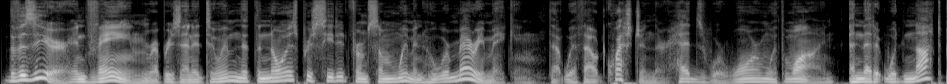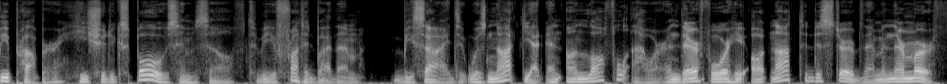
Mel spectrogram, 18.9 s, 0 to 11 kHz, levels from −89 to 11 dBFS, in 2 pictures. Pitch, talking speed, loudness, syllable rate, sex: 105 Hz, 195 wpm, -19 LUFS, 5.0 syllables/s, male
